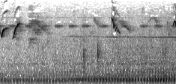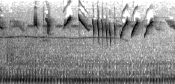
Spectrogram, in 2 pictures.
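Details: Oriental white-eye (pleci paud) recorded at home, nembak song as tutor material: spaced high chirps and slurs, a brief fast trill near the end, over low background hum and faint rustling.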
